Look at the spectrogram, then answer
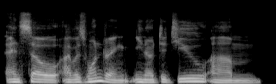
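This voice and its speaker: A man's voice: on the low side, normal speed, mellow, no echo, clean studio sound. A man hosting a podcast, asking rambling, enthusiastic questions in a casual way. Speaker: podcast host.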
